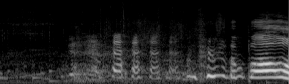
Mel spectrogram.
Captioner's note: laughter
